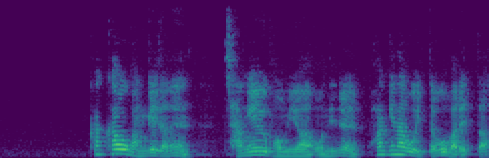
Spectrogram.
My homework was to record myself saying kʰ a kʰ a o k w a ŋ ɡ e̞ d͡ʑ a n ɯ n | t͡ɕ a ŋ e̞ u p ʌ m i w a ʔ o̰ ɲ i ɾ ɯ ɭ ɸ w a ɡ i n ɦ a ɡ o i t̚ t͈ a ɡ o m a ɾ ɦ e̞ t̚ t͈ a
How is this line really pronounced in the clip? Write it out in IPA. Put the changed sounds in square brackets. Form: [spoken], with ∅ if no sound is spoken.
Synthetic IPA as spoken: kʰ a kʰ a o k w a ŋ ɡ e̞ d͡ʑ a n ɯ n | t͡ɕ a ŋ e̞ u p ʌ m i w a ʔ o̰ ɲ i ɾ ɯ ɭ ɸ w a ɡ i n ɦ a ɡ o i t̚ t͈ a ɡ o m a ɾ ɦ e̞ t̚ t͈ a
